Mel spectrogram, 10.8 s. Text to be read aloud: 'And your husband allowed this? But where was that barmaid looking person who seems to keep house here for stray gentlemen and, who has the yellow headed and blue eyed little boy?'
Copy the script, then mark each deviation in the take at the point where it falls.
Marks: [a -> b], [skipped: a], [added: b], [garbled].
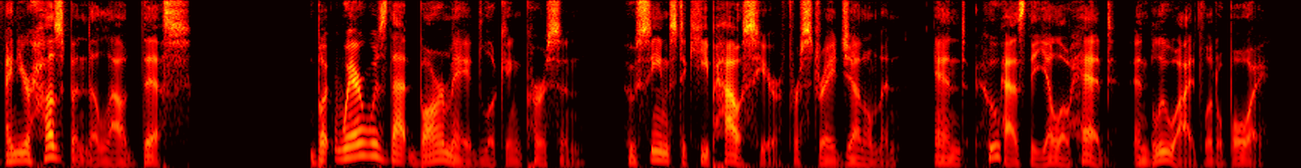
'And your husband allowed this? But where was that barmaid looking person who seems to keep house here for stray gentlemen and, who has the yellow [headed -> head] and blue eyed little boy?'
